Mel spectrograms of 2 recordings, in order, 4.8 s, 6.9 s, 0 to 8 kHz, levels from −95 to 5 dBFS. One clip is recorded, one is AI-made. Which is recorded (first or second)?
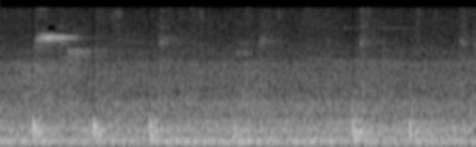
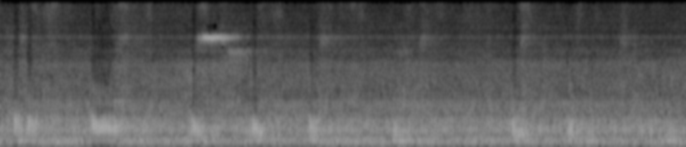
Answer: first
